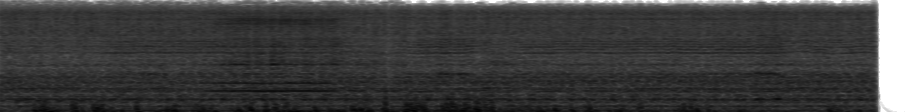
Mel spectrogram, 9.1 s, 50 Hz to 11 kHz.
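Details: 2008 Honda Accord V6 smooth even idle with steady low hum and no power steering whine or squeal riding over it; engine sounds healthy.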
